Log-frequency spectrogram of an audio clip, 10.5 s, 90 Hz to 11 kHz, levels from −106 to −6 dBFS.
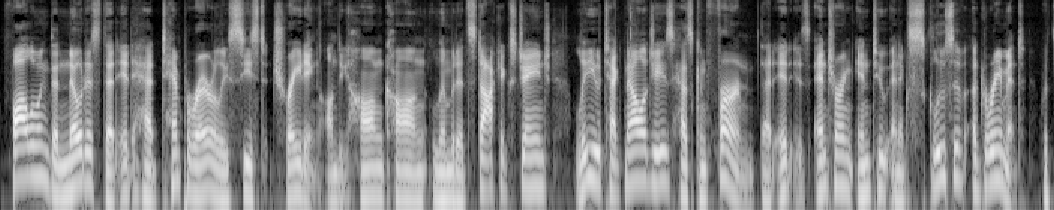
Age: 30-49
